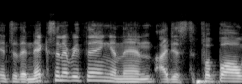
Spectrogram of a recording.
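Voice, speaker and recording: A man with a New York accent at a fairly quick pace, over a quiet background. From New York City. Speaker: gaming YouTuber. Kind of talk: casual chat. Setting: podcast recording.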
